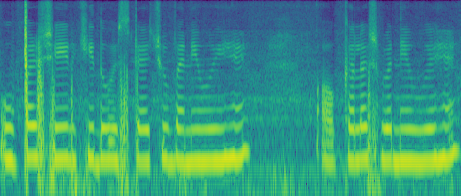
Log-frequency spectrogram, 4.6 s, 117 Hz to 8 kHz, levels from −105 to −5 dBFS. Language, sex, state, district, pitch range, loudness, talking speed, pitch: Hindi, female, Bihar, Gopalganj, 250-260 Hz, -19 LUFS, 170 wpm, 255 Hz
